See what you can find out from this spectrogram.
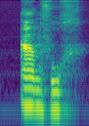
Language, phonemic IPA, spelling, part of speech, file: Dutch, /ˈaɱvux/, aanvoeg, verb, Nl-aanvoeg.ogg
- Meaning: first-person singular dependent-clause present indicative of aanvoegen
